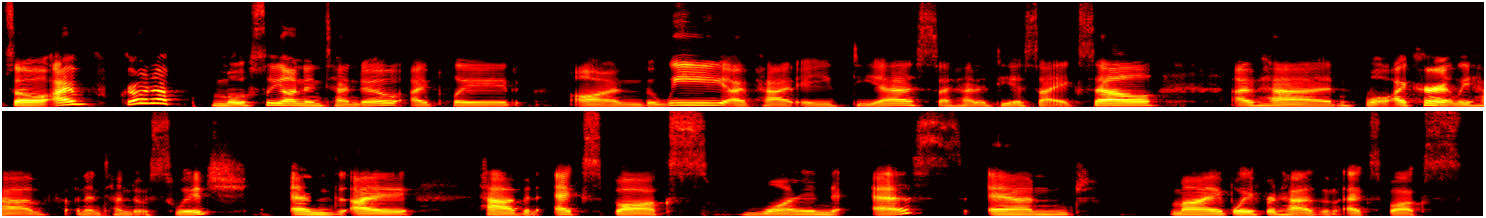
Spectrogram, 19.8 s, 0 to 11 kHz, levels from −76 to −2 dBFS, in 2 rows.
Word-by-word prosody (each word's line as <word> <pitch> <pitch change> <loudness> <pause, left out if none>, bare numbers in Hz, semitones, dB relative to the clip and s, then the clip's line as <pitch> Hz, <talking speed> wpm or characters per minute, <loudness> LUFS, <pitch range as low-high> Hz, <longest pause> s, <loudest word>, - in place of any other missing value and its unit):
so 185 -3 +5
I've 315 +7 +5
grown 365 +10 +3
up 400 - +4 0.3
mostly 185 +4 0
on 205 0 +4
Nintendo. 185 +3 -1
I 170 - -1
played 175 -1 -4 0.3
on 165 -1 -3
the 165 +1 -5
Wii, 240 +4 +1
I've 170 - 0
had 165 -2 -2
a 155 0 -9
DS, 205 +1 -2
I've - - -5
had 165 -1 -5
a 170 - -8
DSi 170 0 -5
XL. 200 0 +6 0.5
I've 175 0 0
had 170 -1 0
well, 170 - -3
I 180 - +4
currently 180 -3 +6
have 165 -1 -4 0.2
a 180 - -11
Nintendo 165 +1 -9
Switch, 200 - -4 0.3
and 185 -2 +1
I 170 0 +3 0.5
have 165 -3 +4
an - - -8
Xbox 175 -3 -1 0.2
One 175 +2 -3 0.2
S, 360 -3 -1 0.2
and 180 +1 0 0.6
my 175 0 +3
boyfriend 175 0 0
has 150 -3 0
an - - -10
Xbox, 145 0 -5
180 Hz, 130 wpm, -23 LUFS, 170-195 Hz, 0.6 s, XL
